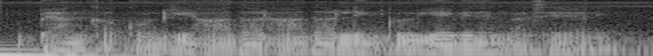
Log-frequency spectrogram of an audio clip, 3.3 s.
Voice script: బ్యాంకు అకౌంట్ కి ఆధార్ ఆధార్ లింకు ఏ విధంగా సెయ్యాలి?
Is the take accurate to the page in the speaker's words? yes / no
yes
